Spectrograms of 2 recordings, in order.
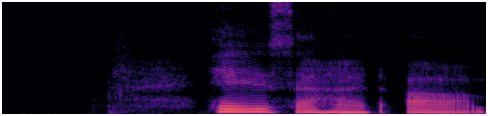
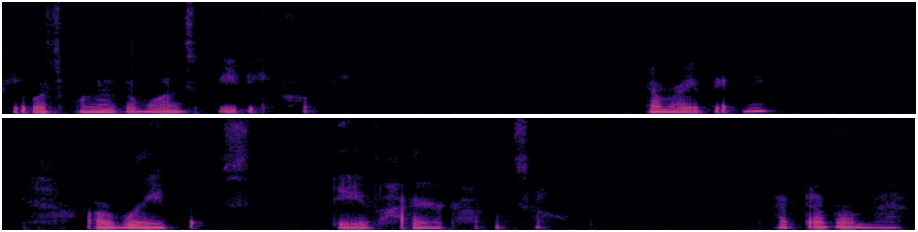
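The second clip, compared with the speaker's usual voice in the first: hushed telling; 2 semitones higher, 6 dB quieter than usual. Real, not acted.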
